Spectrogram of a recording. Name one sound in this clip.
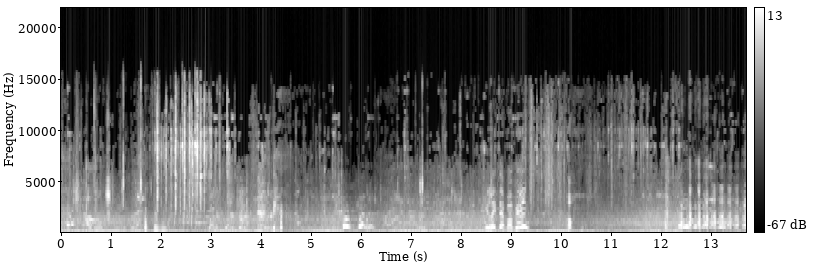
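Dogs whine and yelp excitedly close by.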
